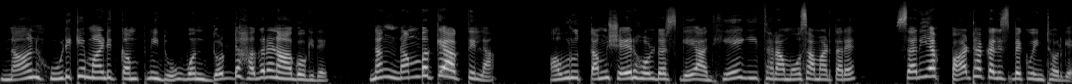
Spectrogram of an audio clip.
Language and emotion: Kannada, angry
